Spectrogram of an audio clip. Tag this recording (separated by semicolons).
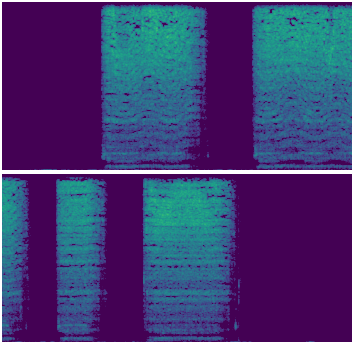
cleaning; house; housework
